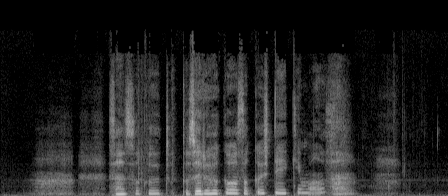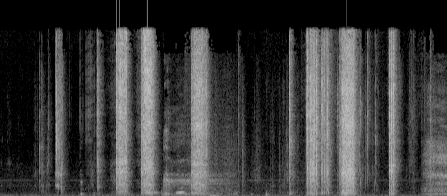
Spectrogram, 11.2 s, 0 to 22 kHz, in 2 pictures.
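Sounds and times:
speech: 1.4 - 4.5
vinyl tape being pulled off the roll and torn: 6.1 - 8.2, 9.2 - 10.9.

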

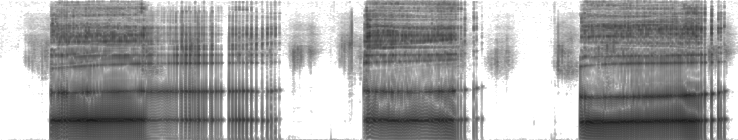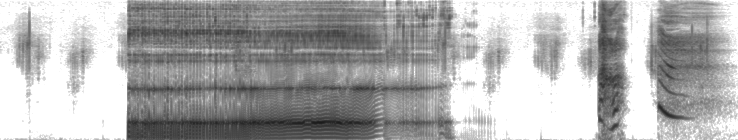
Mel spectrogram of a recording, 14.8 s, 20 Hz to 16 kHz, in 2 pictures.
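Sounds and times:
person burping loudly: 0.5 - 2.8, 3.6 - 4.8, 5.8 - 7.3, 8.7 - 11.9, 13.4 - 14.3.

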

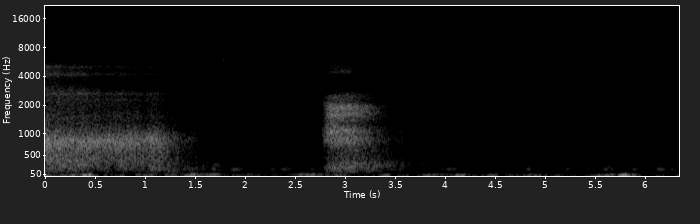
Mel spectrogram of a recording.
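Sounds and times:
boy breathing slowly while drifting toward sleep: 0.0 - 1.6, 2.8 - 3.7.

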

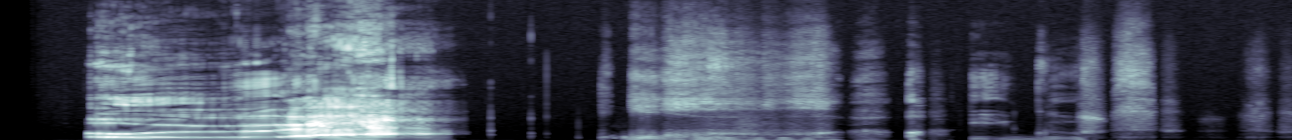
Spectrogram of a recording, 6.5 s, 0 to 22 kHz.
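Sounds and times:
person burping: 0.4 - 2.3.

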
